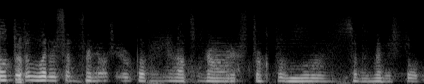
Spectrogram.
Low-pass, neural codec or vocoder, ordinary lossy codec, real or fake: 14.4 kHz; codec, 44.1 kHz, 0.9 kbps, DAC; MP3, 96 kbps; fake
